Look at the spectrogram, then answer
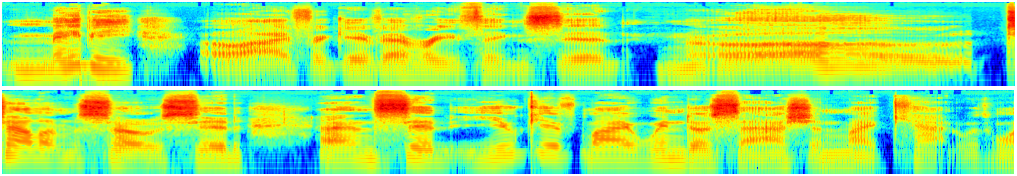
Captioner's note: groan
